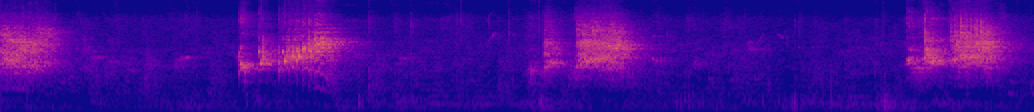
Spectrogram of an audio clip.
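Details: Male quail from a quail farm in Punjab, Pakistan, calling in four rough, noisy bursts, each under a second long, repeated at uneven intervals of roughly two seconds.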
